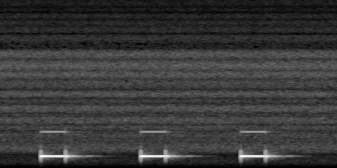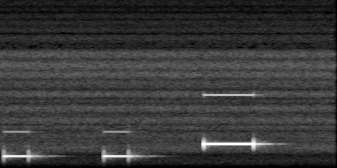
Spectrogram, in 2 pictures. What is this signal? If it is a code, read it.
Radio time signal (five pips and a higher one, as on Chinese radio), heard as pips.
